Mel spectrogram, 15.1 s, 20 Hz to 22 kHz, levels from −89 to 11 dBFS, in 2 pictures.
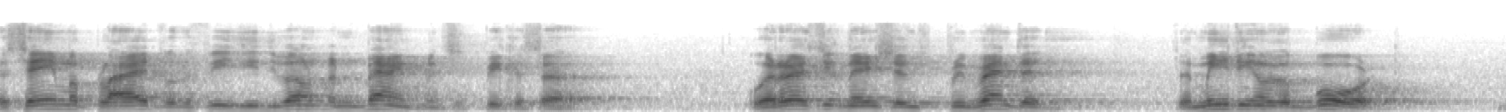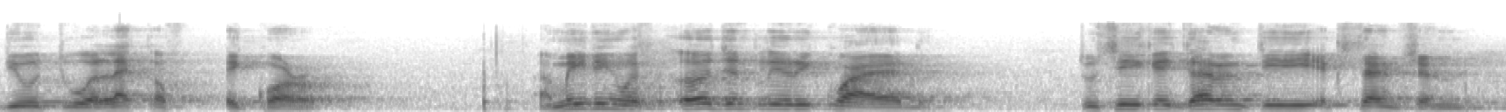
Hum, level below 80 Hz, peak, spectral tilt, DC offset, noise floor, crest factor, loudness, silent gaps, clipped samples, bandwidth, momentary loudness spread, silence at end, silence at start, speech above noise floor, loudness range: none; -82 dBFS; -6 dBFS; -4.5 dB/octave; under 0.1%; -58 dBFS; 22 dB; -25 LUFS; none; under 0.1%; 9.6 kHz; 13 LU; 0.05 s; 0 s; 32 dB; 3 LU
